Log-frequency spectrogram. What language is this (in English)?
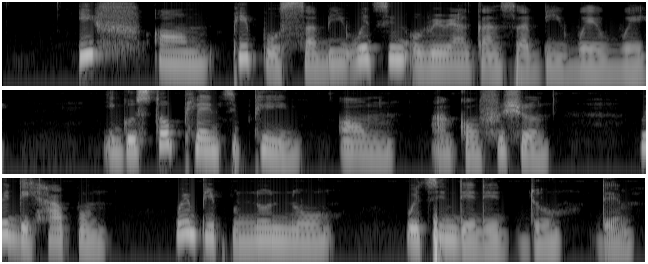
Nigerian Pidgin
